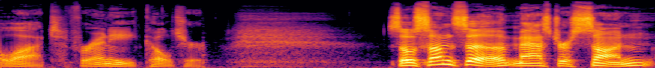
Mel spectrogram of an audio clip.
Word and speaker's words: Sun Tzu: So it is pronounced Tzu, which is like tsu, or like tsu.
